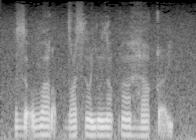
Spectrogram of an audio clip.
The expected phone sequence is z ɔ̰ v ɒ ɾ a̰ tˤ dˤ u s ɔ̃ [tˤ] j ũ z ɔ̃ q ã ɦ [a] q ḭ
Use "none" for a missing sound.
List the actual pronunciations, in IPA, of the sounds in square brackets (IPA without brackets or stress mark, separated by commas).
none, a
